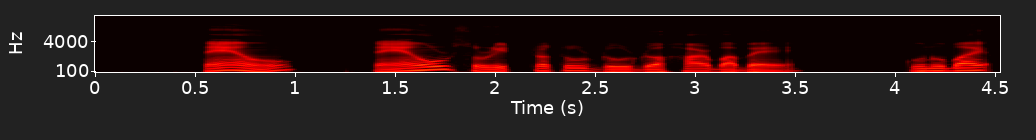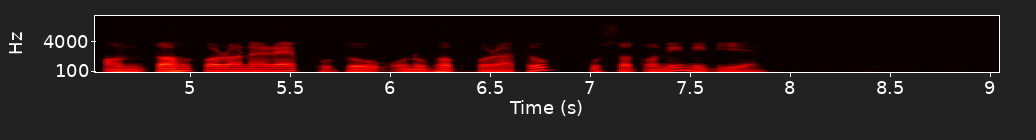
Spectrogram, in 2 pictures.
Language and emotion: Assamese, neutral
